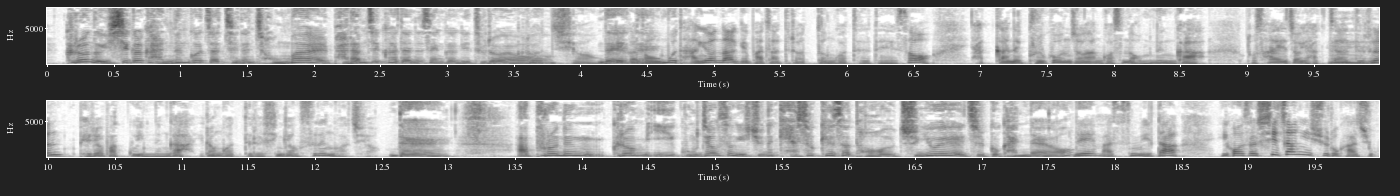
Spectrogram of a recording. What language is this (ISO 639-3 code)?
kor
